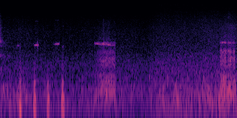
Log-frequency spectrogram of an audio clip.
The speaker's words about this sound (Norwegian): Det blæs når jeg kjører.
